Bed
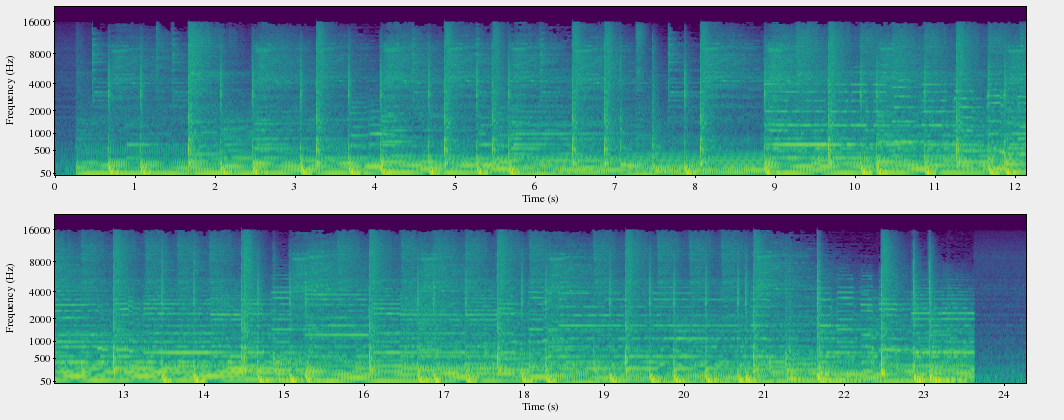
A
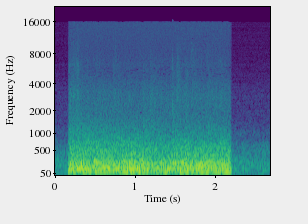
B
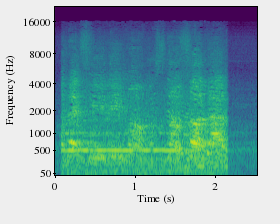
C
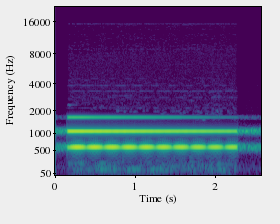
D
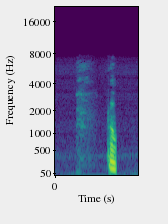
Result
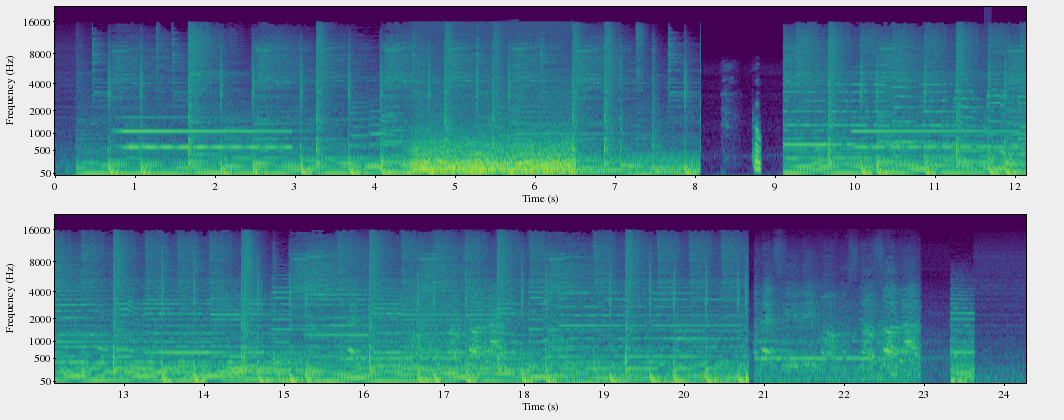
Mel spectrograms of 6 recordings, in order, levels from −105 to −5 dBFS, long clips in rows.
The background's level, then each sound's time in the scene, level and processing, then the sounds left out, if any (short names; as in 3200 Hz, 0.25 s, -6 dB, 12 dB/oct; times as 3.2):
bed -7.5 dB
0.69 add C -13.5 dB + spectral swells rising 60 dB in 0.53 s
4.32 add A -2 dB + spectral swells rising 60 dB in 0.64 s
8.06 replace with D -7 dB
9.8 add C -17.5 dB + stuck buffer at 1.8
15.62 add B -16 dB
20.8 replace with B -15 dB + low shelf 220 Hz +7.5 dB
